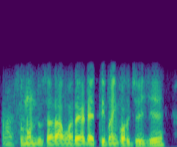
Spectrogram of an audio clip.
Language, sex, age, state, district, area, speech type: Odia, male, 30-45, Odisha, Sambalpur, rural, conversation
